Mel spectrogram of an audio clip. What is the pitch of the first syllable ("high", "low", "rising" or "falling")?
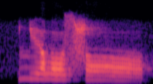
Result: high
